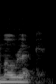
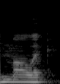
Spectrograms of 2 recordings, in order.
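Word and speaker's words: Moloch: that maulik figure and i kept calling him molok they didn't know how to pronounce his name back then but yeah it is malik i do know that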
